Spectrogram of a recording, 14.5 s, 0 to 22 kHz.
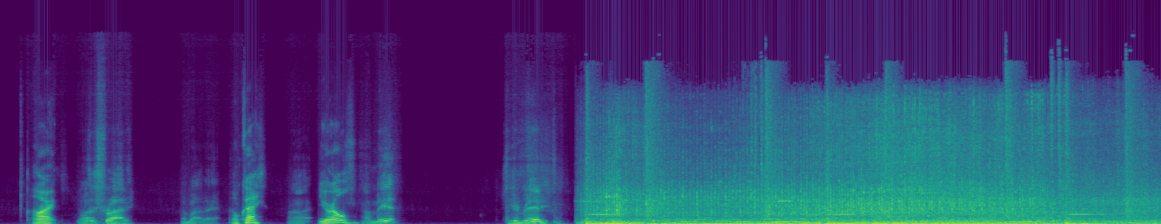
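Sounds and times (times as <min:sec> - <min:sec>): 
speech: 0:00.4 - 0:01.7, 0:02.3 - 0:05.0, 0:06.3 - 0:07.3
tractor engine idling: 0:07.2 - 0:14.5.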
